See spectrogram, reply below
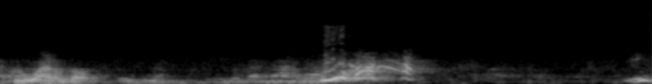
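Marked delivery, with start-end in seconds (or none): none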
